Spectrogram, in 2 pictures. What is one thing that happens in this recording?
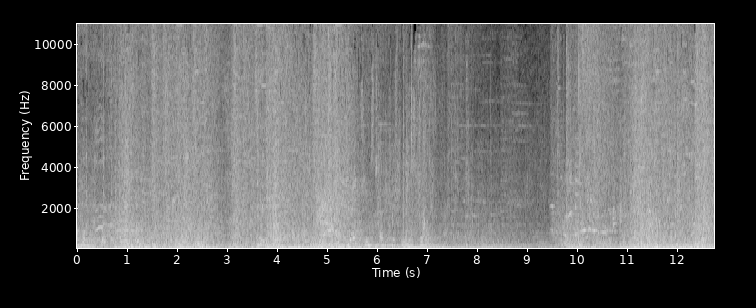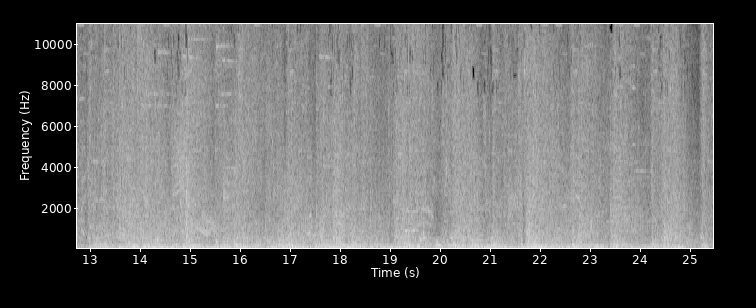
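Video game spell blasts and weapon clashes ring out in a busy battle.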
